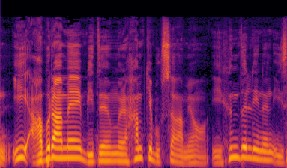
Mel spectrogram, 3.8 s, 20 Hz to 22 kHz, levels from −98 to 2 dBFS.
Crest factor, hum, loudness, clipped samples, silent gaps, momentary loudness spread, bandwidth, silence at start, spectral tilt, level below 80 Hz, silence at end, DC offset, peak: 20 dB; none; -21 LUFS; under 0.1%; none; 14 LU; 16 kHz; 0 s; -5 dB/octave; -56 dBFS; 0 s; under 0.1%; -2 dBFS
